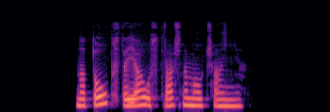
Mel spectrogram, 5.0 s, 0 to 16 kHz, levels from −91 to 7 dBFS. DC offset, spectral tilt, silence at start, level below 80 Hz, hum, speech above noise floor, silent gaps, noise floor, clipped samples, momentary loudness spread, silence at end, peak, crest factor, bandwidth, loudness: under 0.1%; -8 dB/octave; 1.15 s; -70 dBFS; none; 46 dB; none; -67 dBFS; under 0.1%; 9 LU; 1.3 s; -6 dBFS; 18 dB; 7.4 kHz; -22 LUFS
